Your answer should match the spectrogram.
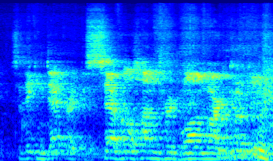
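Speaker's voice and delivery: usual speaking voice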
